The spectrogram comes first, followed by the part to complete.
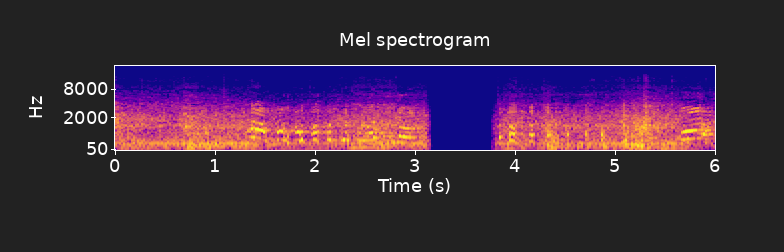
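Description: Honda VTEC engine running under the open hood, a steady hum with many short squeaky chirps over it. The sound cuts out for about half a second just after three seconds in, then picks up again.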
